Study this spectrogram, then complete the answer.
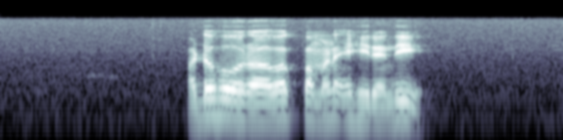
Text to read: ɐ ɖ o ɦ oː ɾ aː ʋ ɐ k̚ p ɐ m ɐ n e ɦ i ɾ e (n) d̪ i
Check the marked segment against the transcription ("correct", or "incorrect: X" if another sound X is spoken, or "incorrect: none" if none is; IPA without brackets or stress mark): correct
